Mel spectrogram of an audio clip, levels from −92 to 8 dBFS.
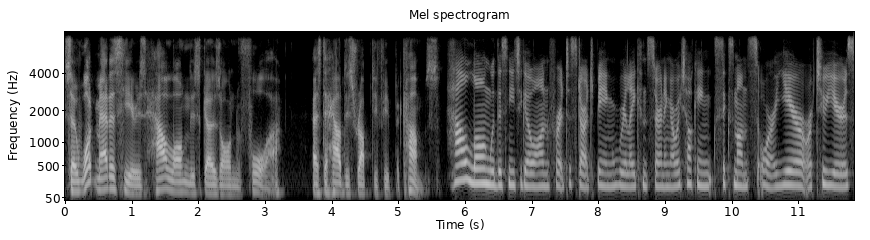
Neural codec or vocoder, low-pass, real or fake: none; 7.2 kHz; real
